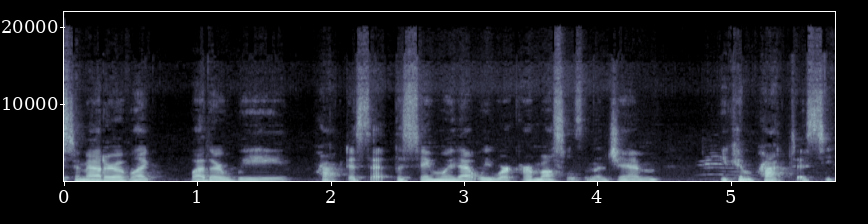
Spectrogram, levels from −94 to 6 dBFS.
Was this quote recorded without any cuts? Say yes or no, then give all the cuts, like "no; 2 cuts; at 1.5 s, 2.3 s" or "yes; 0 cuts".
yes; 0 cuts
